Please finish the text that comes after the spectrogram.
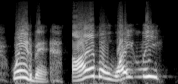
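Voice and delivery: high, loud, fast incredulous cry; mock shock. Player feigns shock at learning his family name, incredulous. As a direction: squeal it out in disbelief.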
